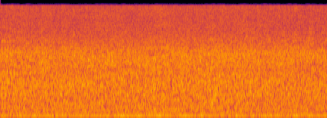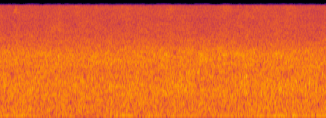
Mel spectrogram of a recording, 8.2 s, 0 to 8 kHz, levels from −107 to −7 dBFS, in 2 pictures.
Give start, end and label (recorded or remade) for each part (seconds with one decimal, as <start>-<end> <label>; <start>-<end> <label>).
0.0-1.5 recorded; 1.5-2.2 remade; 2.2-4.3 recorded; 4.3-8.2 remade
